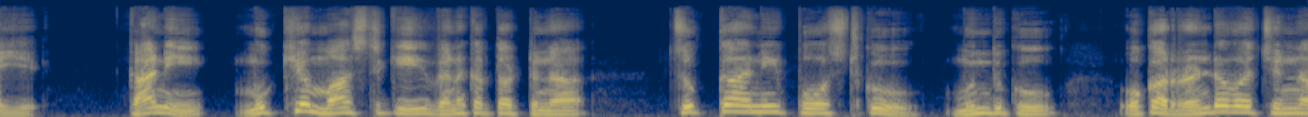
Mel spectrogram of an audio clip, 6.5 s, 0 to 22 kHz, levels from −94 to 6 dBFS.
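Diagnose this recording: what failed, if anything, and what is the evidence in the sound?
The damage sits at the codec stage. The speech sounds swirly, hollow and smeared for the whole clip, and consonant attacks blur. Nothing survives above 16.7 kHz. This is likely generation loss: around four lossy passes near 65 kbit/s, each adding fresh quantisation noise.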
